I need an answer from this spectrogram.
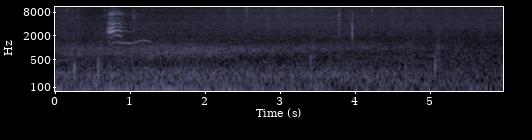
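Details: Outdoor young community cat, thrilled at being held, lets out a brief shrill cry that rises then holds a thin, high tone for half a second over constant low rumble.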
